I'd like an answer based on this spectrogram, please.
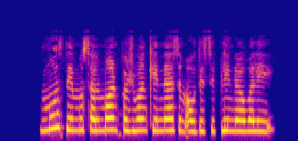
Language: Pashto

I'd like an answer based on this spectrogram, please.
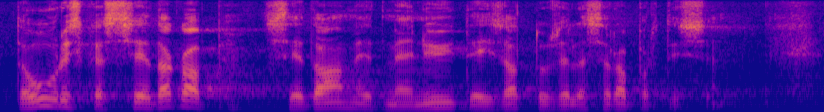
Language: Estonian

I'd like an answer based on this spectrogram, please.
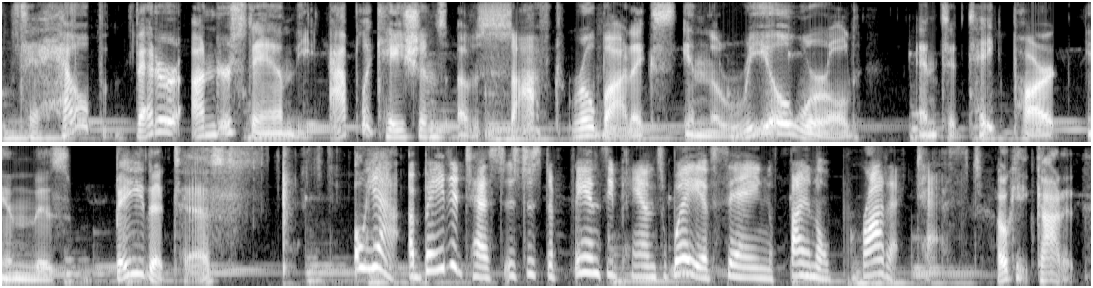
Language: English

